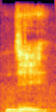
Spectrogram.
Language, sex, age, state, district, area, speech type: Urdu, male, 18-30, Uttar Pradesh, Muzaffarnagar, urban, spontaneous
